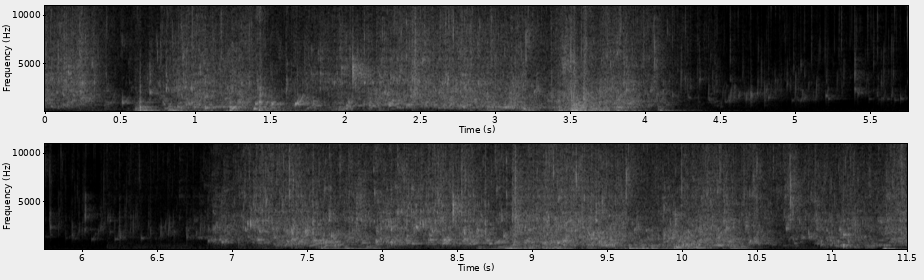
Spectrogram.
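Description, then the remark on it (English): Loud, steady rush of water pouring into a bathtub for a bath, briefly dropping to a quieter trickle midway before the full gushing flow resumes, with no voices. “I am taking a bath.”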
